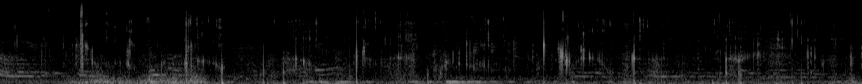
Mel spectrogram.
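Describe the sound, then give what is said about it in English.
Close ASMR eating of a snack straight out of its package: many crisp, crunchy bites and wet chewing sounds in an irregular rhythm, with occasional sharper cracks and soft mouth noises between them. “I'm going to give LPD some ASMR. It's out of the package. I'm going to now eat it.”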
